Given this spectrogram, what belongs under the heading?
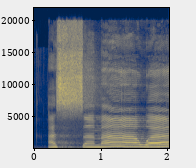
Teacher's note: Ma hukumnya mad thabi'i muqaddar karena ada mim berharakat fathah panjang. Cara bacanya panjang dua harakat.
